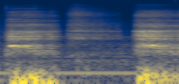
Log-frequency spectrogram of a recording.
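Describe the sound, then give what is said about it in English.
A voice imitates heavy, ragged breathing heard in a house: two loud, rushing gasps separated by a softer inhale, like someone badly out of breath. No words are spoken. “And then I hear breathing. I hear...”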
